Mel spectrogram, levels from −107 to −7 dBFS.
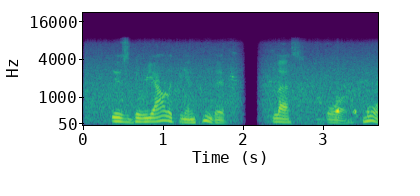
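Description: A speech recording from a call, with nothing above about 8 kHz from the call's microphone processing, shows speech suppressed in double talk at 0.0 to 0.07 s, 0.33 to 0.8 s, 1.09 to 1.78 s, 2.71 to 2.77 s and 3.01 to 3.69 s. The voice dips by roughly 40 dB in the first brief event, roughly 15 dB in the middle two and roughly 10 dB in the last two, likely because the echo canceller mistook overlapping far-end speech for echo and attenuated the talker. Between 2.0 and 2.27 s the background is gated by the echo canceller: the room sound drops by about 40 dB for roughly a fifth of a second while the loudspeaker plays, then returns when the canceller releases the microphone.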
